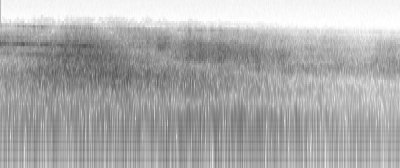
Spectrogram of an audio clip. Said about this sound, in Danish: Har du gættet, hvor lyden kommer fra? Det er inden fra en flyvemaskine.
